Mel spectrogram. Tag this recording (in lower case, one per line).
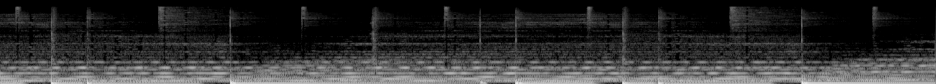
soundtrack music
music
